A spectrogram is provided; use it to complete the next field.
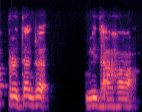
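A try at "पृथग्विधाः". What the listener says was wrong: ವ್ಯಂಜನ ಇದ್ದಾಗ ನಾವು ಗಕ್ಕೆ ಅಸ್ವರ ಕೂಡಿಸಂಗಿಲ್ಲ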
